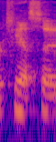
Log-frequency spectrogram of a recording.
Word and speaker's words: Chiesa: I think that Chelsea... How do you say it? – Chiesa. – Gee, my goodness. Chiesa, I think he's hungrier.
